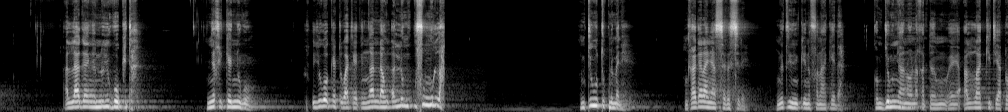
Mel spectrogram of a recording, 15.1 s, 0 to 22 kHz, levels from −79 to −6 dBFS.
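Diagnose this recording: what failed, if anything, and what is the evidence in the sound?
Dropped buffer (overrun) at 5.29 s, 6.66 s and 9.13 s. At each point the speech jumps forward with no gap of silence, as though a slice had been cut out and the edges butted together. The first and third skips lose roughly a tenth of a second, the second closer to a third of a second. The likely cause is at the driver or buffer stage: captured samples were overwritten before the software read them.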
